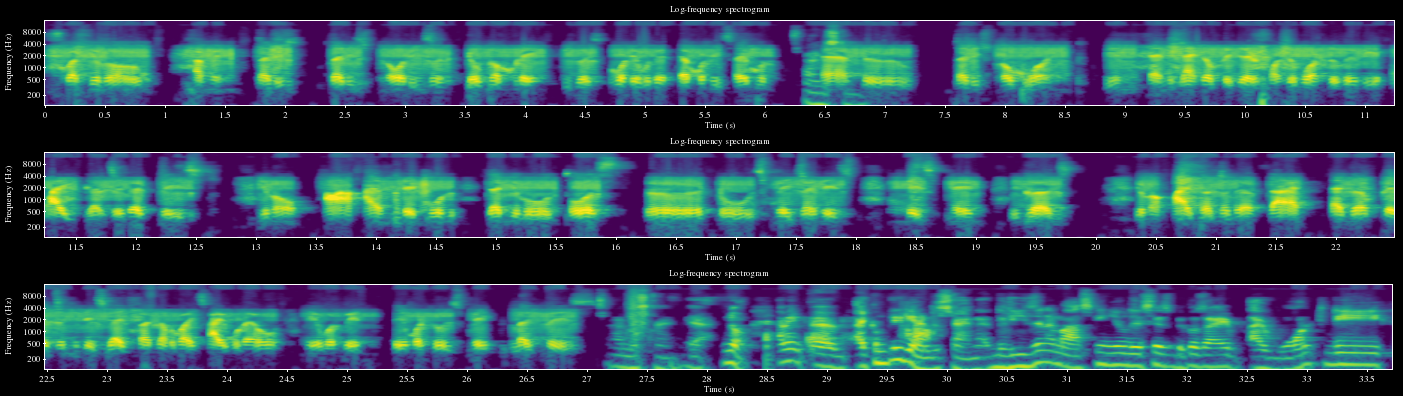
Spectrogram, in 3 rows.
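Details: Adult who speaks with an electrolarynx after surgery in 1997 for stage 4 vocal cord (throat) cancer removed his natural voice; about 10,000 days of survival; electrolarynx speech.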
